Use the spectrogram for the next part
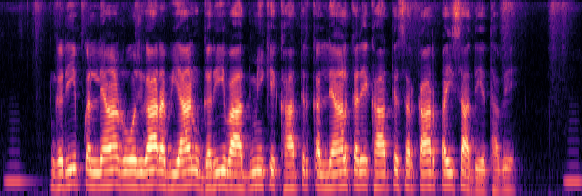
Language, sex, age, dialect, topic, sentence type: Bhojpuri, male, 41-45, Northern, banking, statement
